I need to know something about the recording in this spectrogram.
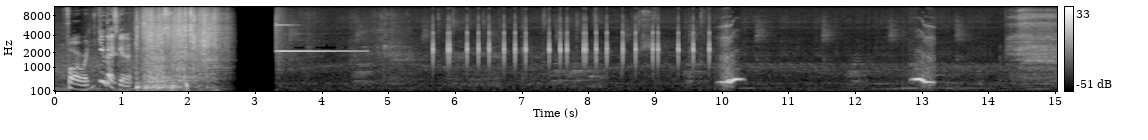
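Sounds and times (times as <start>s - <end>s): phone keyboard clicks: 5.6s - 9.9s.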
